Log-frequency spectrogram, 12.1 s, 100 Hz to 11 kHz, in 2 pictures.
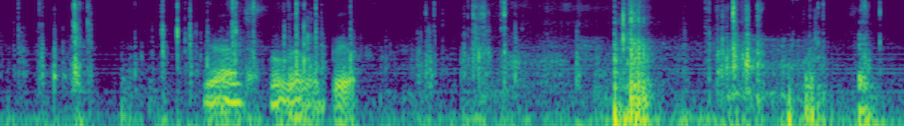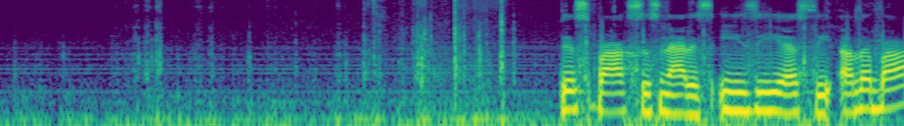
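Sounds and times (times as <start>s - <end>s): wrapping paper rustling: 0.0s - 4.0s.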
